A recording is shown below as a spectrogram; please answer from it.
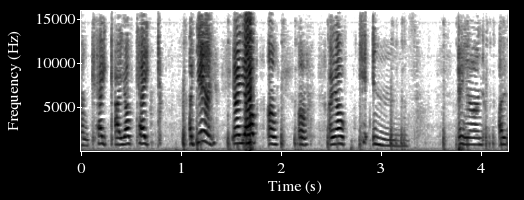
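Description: A boy making high-pitched squeaky noises with his voice: a fast run of short squeals and yips that bend up and down in pitch, with a longer falling squeal about three seconds in. A sharp knock sounds near the middle.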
